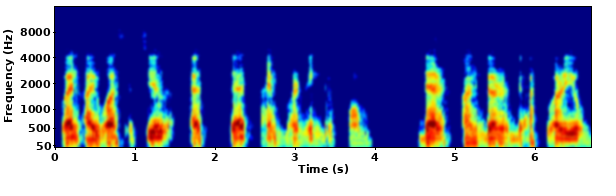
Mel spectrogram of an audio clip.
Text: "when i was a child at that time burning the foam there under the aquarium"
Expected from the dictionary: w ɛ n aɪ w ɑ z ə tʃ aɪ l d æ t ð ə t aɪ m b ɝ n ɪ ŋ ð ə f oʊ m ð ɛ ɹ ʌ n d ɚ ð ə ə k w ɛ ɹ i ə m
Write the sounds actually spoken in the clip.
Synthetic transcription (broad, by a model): w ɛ n aɪ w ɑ s ə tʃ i l ɛ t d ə t aɪ m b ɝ n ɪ ŋ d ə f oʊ m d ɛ ɹ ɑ n d ɚ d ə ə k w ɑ ɹ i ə m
